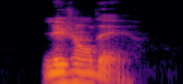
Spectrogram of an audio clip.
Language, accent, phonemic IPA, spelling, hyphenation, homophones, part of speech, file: French, France, /le.ʒɑ̃.dɛʁ/, légendaire, lé‧gen‧daire, légendaires, adjective, LL-Q150 (fra)-légendaire.wav
- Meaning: legendary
